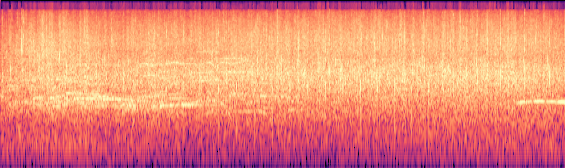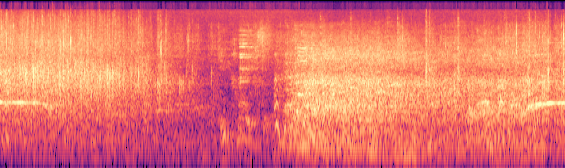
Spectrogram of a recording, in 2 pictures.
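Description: Sustained applause from a large audience, dense and steady, briefly dipping before swelling again; a voice rises through the clapping at moments.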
